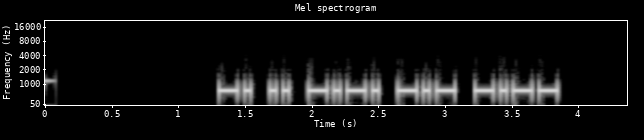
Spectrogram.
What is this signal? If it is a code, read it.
Morse code, heard as a keyed tone, about 25 wpm, 700 Hz. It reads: NICKY
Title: USA Common Names - Max 5 Letters - 25wpm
